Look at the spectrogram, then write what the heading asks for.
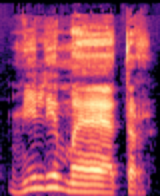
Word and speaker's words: міліметр: часу або категорії відстані міліметр це що закінчується на метр має наголос на останньому складі сантиметр дециметр міліметр сміливо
